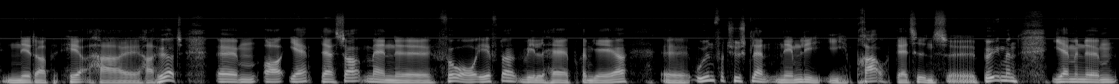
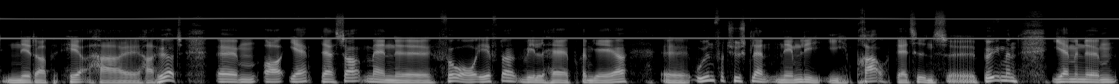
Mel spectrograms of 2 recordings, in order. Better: first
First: high-pitched whine; faint; throughout; 3.5 kHz, 30 dB below the speech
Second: high-pitched whine; loud; throughout; 3.5 kHz, 6 dB below the speech

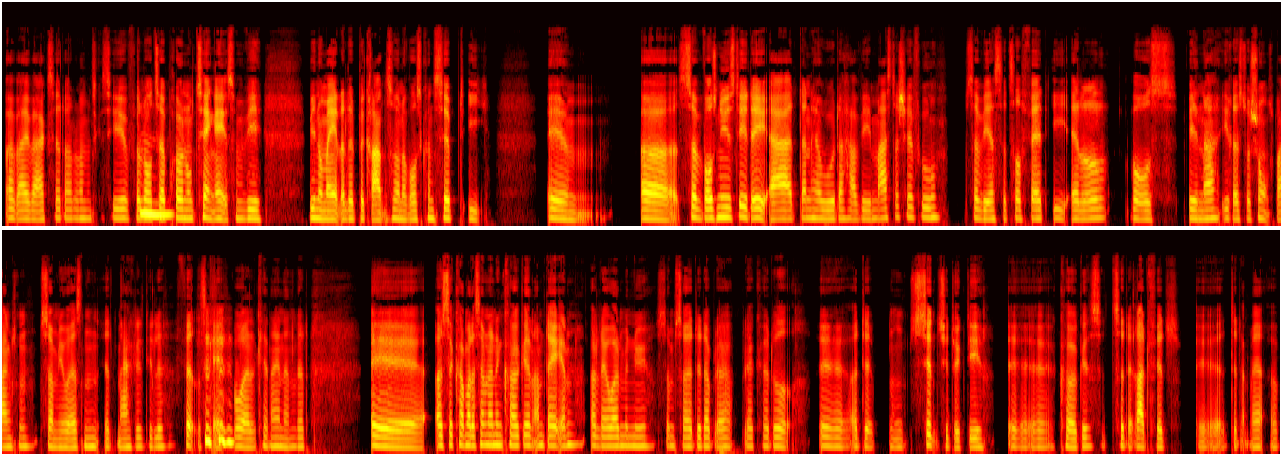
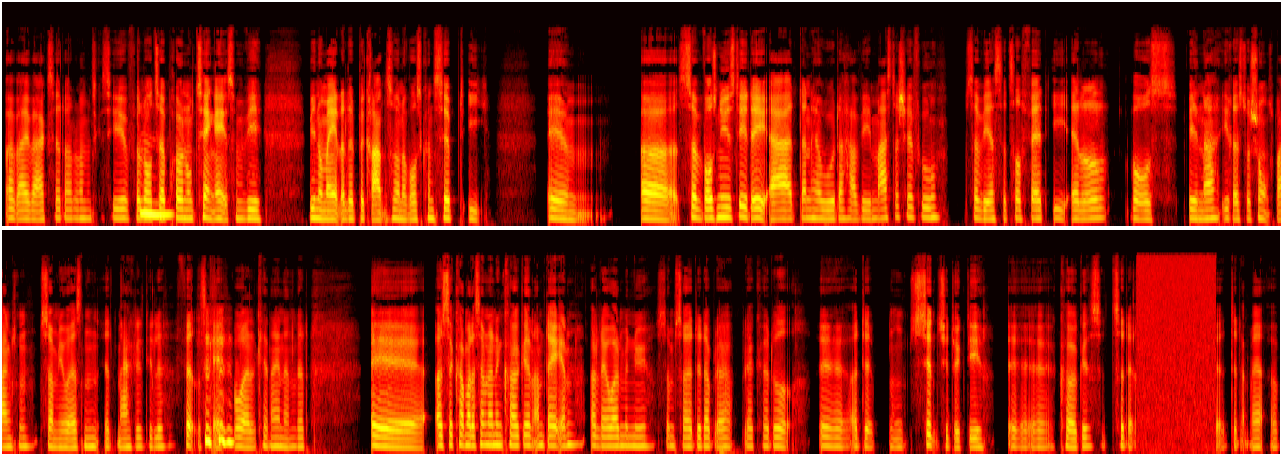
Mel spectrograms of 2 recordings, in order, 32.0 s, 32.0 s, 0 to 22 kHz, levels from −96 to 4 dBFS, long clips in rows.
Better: first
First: none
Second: audio cutting out; filled with static; at 30 s for 1 s

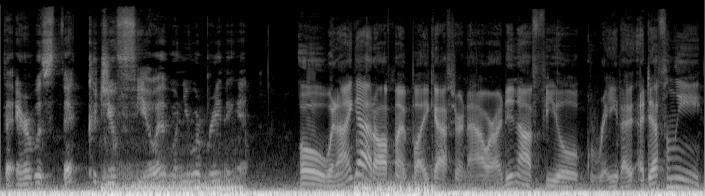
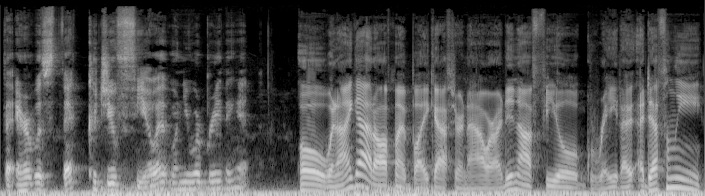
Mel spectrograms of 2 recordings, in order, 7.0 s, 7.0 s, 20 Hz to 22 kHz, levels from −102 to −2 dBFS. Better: second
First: low rumble; loud; throughout; as loud as the speech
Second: low rumble; faint; throughout; 20 dB below the speech

